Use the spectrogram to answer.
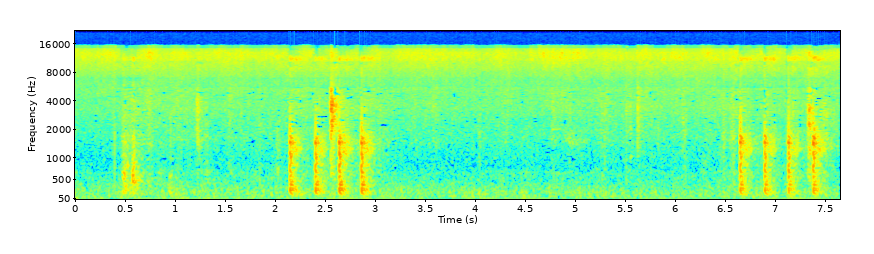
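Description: Knocking on a door in a Peking opera stage performance: two quick sets of four sharp knocks follow a fainter earlier tap, over steady background noise.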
